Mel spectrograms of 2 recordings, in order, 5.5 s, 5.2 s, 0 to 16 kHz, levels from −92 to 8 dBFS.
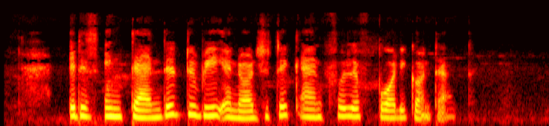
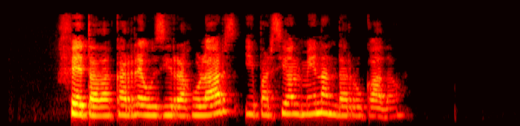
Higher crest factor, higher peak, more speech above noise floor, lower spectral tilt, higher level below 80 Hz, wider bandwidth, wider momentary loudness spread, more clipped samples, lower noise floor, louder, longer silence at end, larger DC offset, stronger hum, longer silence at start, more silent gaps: second, 18 dB vs 24 dB; about the same, -4 dBFS vs -4 dBFS; second, 43 dB vs 62 dB; first, -7 dB/octave vs -2.5 dB/octave; first, -60 dBFS vs -84 dBFS; second, 9.2 kHz vs 11.5 kHz; about the same, 14 LU vs 14 LU; neither; second, -64 dBFS vs -89 dBFS; first, -21 LUFS vs -27 LUFS; second, 0.95 s vs 1.2 s; neither; neither; second, 0.25 s vs 0.6 s; neither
